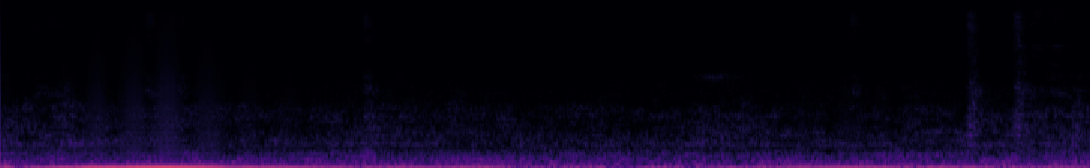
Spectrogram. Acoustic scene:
elevator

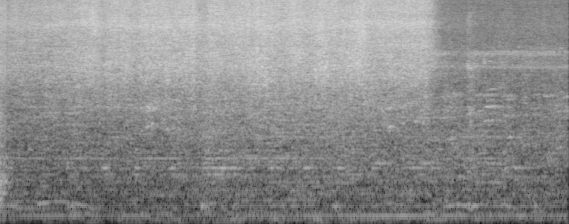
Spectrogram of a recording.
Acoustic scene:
cafe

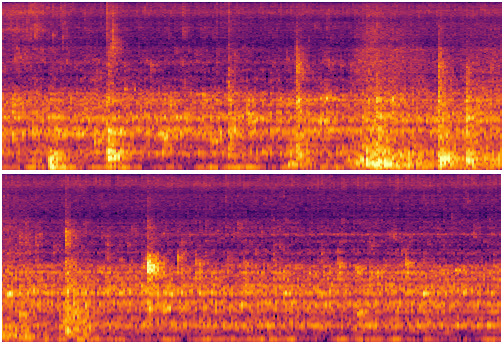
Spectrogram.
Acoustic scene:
restroom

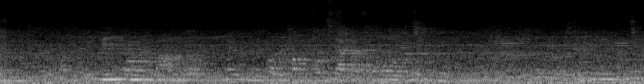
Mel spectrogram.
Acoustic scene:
cafe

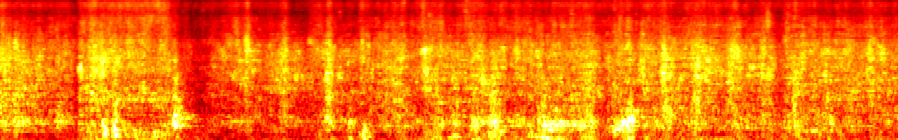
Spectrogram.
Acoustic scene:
kitchen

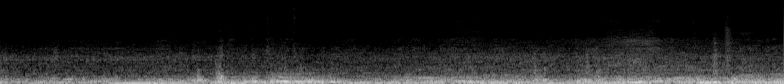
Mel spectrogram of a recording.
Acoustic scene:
bus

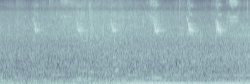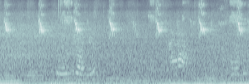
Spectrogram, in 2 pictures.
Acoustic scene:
residential area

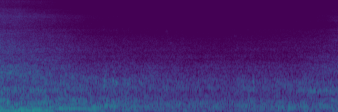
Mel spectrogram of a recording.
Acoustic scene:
residential area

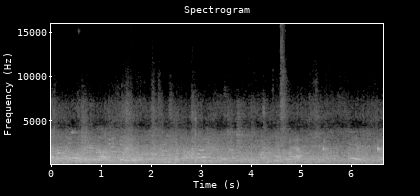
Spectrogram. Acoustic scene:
crowded indoor space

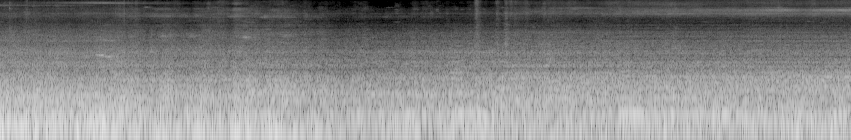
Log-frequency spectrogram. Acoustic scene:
subway train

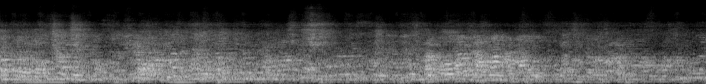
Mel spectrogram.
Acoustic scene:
cafe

